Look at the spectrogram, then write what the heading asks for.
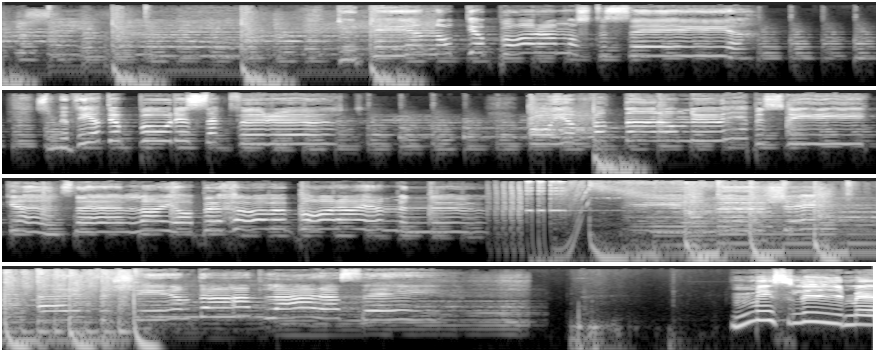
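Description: A newly released pop song premieres on Mix Megapol radio at full volume, with a sung vocal over bright layered instruments and punchy low drum hits, briefly thinning out before a final swell near the end.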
